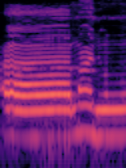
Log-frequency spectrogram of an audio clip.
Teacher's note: وا کو منہ گول کر کے ادا کیا.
